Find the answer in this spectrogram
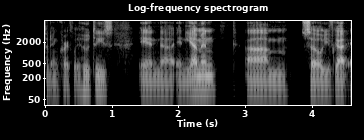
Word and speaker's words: Houthis: Iran supports Hezbollah out of Lebanon, Hamas out of the Gaza Strip, the Houthis, I always pronounce it incorrectly, Houthis in Yemen.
